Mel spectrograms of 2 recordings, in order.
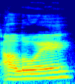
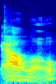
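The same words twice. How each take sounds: First: It is said with a Japanese pronunciation. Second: It is said with an English pronunciation. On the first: "In Japanese, they say aloe" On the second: "I guess we say aloe"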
